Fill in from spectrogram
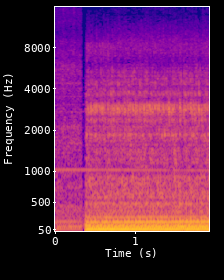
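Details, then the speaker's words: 1973 Ford F100 V8, carburetted, after first start-up now fully warmed up, idle rpm being adjusted down from the high warm-up idle. Steady, even low rumble with no knocks or misses: normal warm idle. "um it was idling pretty high but that's normal when it comes to a first startup and when the car is warming up but once we figured that out once it was um like fully warmed up and idling then you can go in and adjust everything appropriately"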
